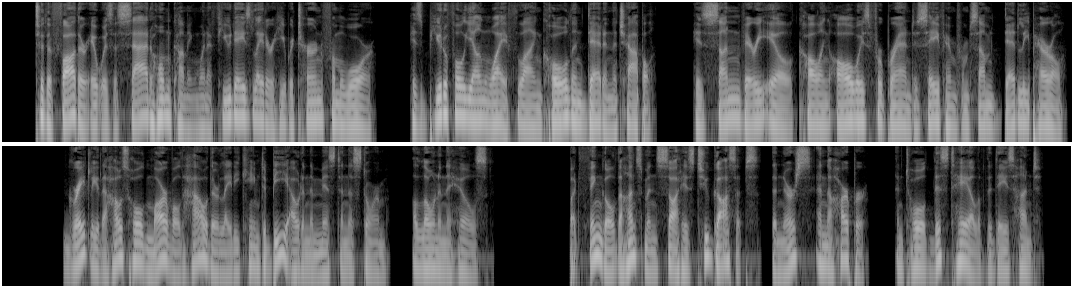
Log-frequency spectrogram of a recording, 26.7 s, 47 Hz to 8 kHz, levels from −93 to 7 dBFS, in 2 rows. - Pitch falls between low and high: No, very low, 90 Hz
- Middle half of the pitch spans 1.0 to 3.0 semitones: No, average, 3.9 semitones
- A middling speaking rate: Yes, average, 190 wpm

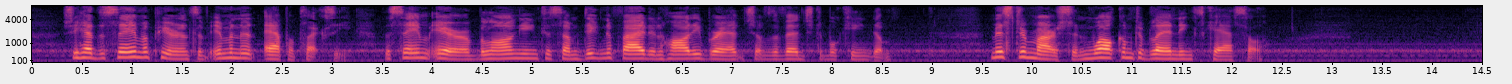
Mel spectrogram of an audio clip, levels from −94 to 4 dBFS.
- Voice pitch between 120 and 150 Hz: No, medium, 185 Hz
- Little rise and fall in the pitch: No, average, 4.0 semitones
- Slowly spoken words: Yes, slow, 120 wpm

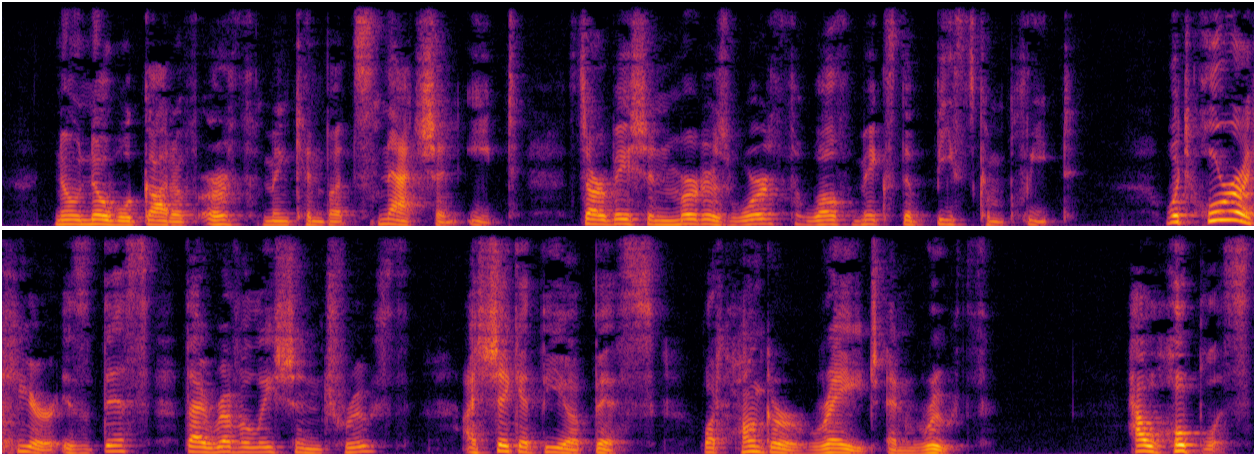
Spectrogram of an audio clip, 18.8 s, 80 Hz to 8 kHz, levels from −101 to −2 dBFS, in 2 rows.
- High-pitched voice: No, medium, 155 Hz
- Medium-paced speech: No, slow, 125 wpm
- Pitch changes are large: No, average, 4.6 semitones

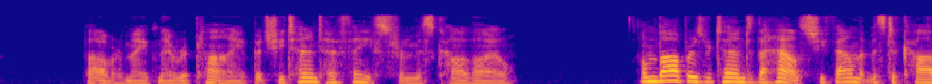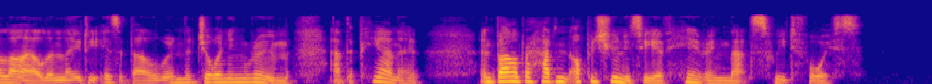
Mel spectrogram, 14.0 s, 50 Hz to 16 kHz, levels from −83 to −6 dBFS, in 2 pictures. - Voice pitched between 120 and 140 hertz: Yes, low, 135 Hz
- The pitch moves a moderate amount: No, wide, 7.7 semitones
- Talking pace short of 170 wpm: No, average, 190 wpm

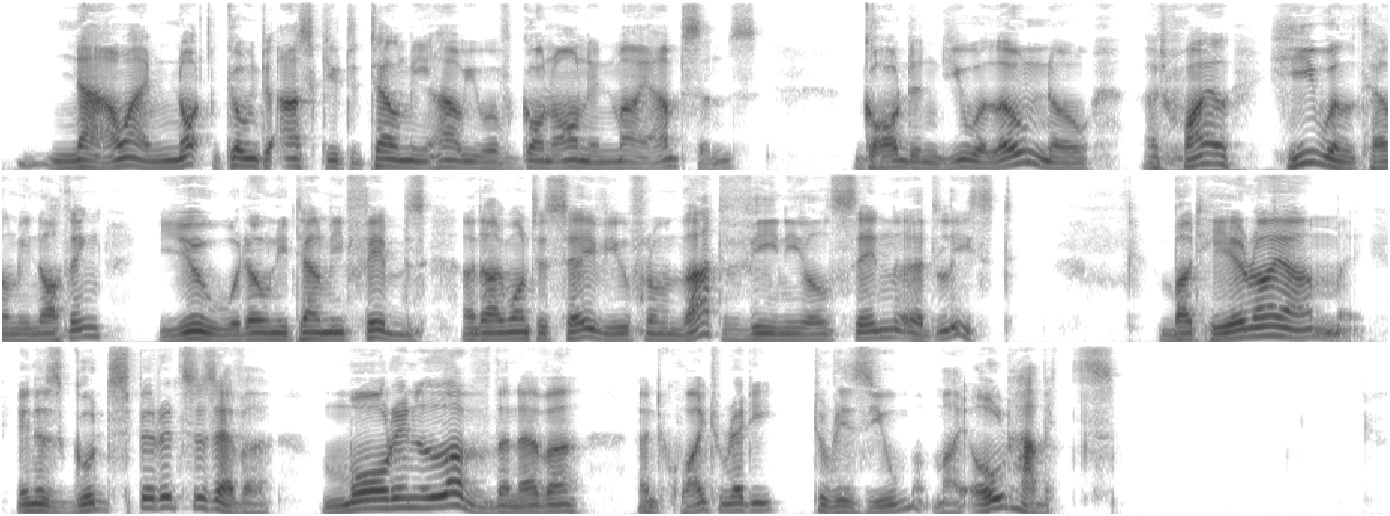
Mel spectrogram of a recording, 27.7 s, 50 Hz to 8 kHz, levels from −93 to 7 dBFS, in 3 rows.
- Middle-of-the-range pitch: No, low, 110 Hz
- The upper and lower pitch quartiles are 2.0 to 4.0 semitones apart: No, average, 4.5 semitones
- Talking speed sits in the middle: Yes, average, 155 wpm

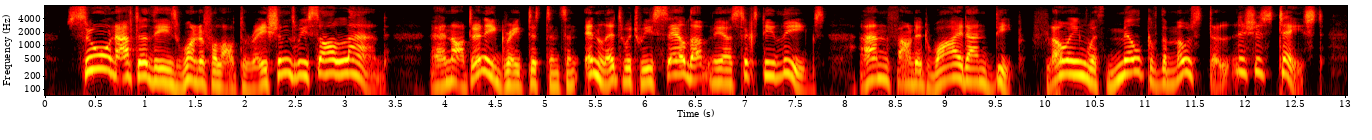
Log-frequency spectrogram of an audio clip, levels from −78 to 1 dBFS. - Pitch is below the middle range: No, medium, 170 Hz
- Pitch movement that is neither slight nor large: No, wide, 8.5 semitones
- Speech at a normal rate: Yes, average, 170 wpm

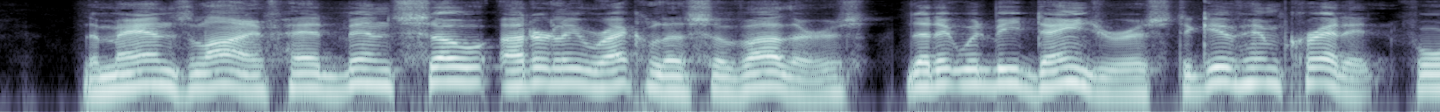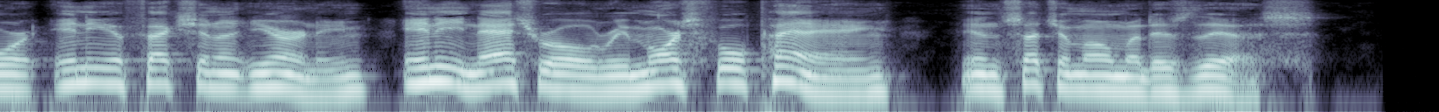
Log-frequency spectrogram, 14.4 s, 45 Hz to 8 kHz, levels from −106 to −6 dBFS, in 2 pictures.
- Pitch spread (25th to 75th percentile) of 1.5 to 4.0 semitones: No, average, 5.2 semitones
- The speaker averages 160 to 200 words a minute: No, average, 140 wpm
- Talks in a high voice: No, medium, 140 Hz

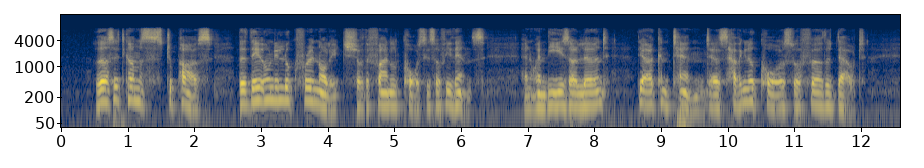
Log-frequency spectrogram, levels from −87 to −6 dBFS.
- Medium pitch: No, low, 130 Hz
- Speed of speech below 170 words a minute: Yes, average, 155 wpm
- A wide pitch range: No, average, 4.8 semitones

